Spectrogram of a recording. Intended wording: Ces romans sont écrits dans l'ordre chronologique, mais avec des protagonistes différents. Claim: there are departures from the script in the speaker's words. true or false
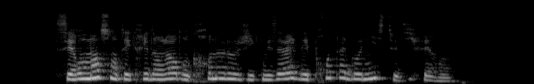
false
